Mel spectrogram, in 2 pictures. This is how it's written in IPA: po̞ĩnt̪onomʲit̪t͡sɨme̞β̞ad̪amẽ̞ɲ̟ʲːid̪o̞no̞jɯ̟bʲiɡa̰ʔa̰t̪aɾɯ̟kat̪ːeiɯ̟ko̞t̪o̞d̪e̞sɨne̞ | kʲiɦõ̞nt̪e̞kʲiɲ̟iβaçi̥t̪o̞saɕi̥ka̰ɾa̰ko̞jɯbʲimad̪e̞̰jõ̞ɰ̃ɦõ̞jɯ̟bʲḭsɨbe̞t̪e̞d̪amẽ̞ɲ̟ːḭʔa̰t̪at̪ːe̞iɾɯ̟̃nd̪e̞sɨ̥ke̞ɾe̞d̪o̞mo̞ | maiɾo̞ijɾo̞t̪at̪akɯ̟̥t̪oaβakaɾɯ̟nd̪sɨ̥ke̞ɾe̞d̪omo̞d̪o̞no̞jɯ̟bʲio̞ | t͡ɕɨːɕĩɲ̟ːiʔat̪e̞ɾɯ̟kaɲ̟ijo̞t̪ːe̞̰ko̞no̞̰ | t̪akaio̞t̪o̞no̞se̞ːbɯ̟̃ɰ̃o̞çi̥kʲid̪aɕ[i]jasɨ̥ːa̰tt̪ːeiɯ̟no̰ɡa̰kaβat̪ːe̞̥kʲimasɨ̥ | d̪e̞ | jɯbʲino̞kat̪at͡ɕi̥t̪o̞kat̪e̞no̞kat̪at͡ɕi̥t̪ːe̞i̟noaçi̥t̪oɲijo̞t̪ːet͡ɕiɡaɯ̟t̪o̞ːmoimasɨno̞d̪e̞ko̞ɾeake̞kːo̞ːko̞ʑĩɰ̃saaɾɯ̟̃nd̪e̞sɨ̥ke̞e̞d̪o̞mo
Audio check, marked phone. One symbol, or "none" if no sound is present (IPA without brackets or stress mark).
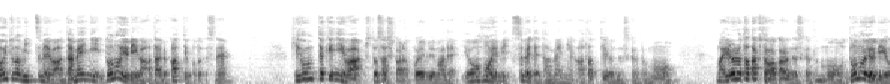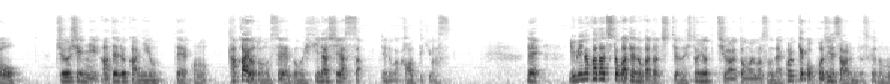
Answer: i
